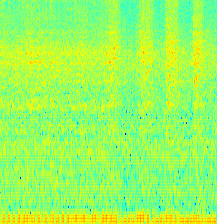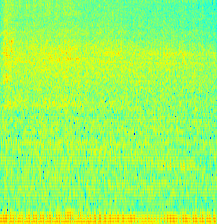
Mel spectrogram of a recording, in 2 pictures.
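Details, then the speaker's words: Bush Hog zero-turn mower engine after engine work and carburetor attention; settles into a smooth, even idle with steady pulsing, no misses or knocks; normal idle. "thank you that sounds great carburetor works perfect oh perfect"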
